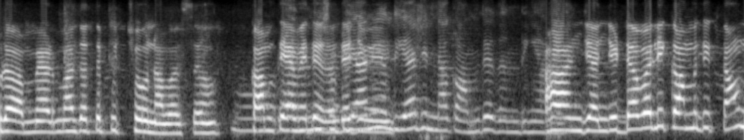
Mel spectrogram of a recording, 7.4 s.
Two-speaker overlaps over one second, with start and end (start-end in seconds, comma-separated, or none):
2.5-3.9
